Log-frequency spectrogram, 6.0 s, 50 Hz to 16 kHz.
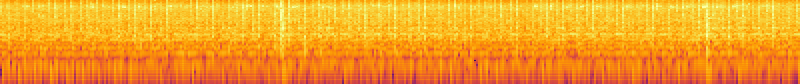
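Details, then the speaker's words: Restored Pfaff 130-6 sewing machine sewing decorative stitch 4 with the foot control pressed all the way down. Fast, even high whir with a fine steady tick and no knocks or catches: normal running at full speed. "All right, now I have my foot all the way on the foot control."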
